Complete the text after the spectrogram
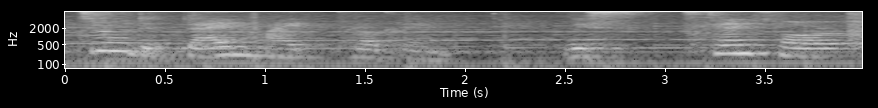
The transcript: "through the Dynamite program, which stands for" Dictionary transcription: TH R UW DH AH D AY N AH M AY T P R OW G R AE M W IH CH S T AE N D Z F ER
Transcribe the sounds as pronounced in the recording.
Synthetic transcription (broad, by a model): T R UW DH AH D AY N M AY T P R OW G R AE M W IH S S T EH N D F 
